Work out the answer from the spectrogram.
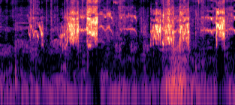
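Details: Green budgerigar chicks give harsh, raspy chattering squawks in quick, overlapping bursts.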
